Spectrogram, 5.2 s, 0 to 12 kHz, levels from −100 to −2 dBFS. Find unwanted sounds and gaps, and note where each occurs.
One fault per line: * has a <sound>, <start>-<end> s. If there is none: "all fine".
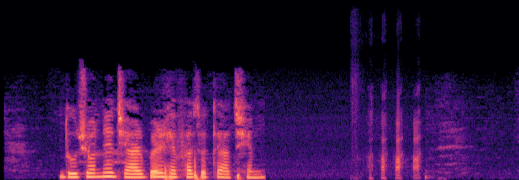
* has a laugh, 3.5-4.2 s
